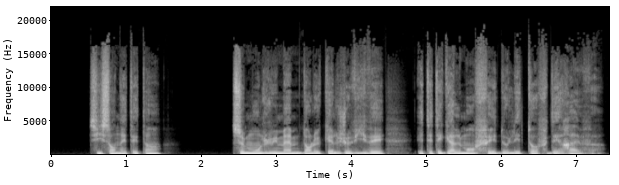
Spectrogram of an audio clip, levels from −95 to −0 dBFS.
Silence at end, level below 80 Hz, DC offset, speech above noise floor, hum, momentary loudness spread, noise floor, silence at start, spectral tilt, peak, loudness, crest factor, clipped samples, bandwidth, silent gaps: 0.1 s; -28 dBFS; under 0.1%; 63 dB; none; 8 LU; -80 dBFS; 0.55 s; -5.5 dB/octave; -6 dBFS; -19 LUFS; 12 dB; under 0.1%; 17 kHz; none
